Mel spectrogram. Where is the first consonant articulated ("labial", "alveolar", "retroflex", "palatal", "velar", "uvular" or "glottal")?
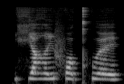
palatal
